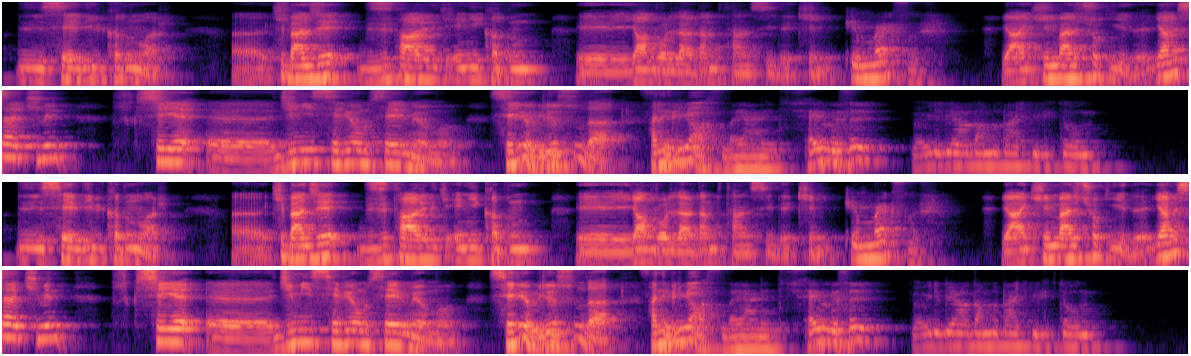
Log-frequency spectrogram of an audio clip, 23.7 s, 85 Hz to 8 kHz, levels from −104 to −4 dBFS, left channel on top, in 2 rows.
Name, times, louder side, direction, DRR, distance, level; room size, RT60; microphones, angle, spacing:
voice 1, 0.1-1.6 2.3-5.4 5.7-8.3 10.0-12.5 13.0-16.4 16.8-18.0 18.3-18.9, right 4 dB, 85° right, 2.7 m, -33 dB
voice 2, 8.4-9.4 17.1-17.5 18.5-20.6 21.0-22.7, right 1 dB, 65° right, 4.5 m, -39 dB
23.0 x 12.0 x 9.8 m
head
